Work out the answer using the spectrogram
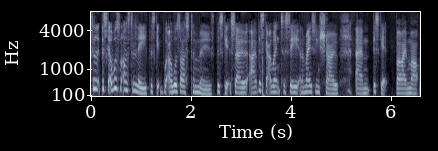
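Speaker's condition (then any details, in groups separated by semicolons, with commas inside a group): Tourette's syndrome, coprolalia; frequent verbal tics, also hedgehog, cats, Aladdin, otherwise clear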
